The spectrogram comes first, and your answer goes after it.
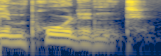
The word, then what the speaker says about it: important: It's almost like a soft D or like they take the the D out all the T out altogether. Right. So um so yeah I pronounce the hard T because the word important comes from the word import and imports are important.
